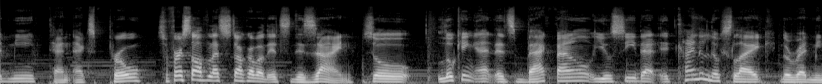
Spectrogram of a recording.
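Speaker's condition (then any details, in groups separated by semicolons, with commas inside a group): No condition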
